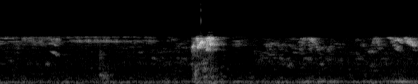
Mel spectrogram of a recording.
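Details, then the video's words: Kacer wulung, a rare Oriental magpie-robin: soft thin warbling gives way to one loud, sharp burst of notes at mid-clip, followed by quieter twittering chirps and a steady low hum. "Kacer wulung raja si burung langka"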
